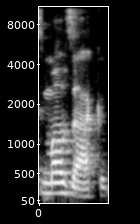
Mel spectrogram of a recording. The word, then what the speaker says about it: Mulzac: So it's Mulzac, but yeah, you said it right actually.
